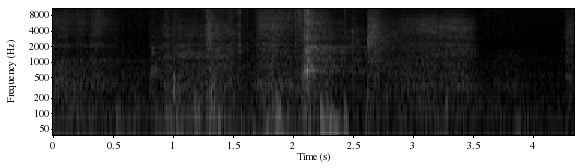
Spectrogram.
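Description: Quiet room tone with a few faint, short knocks and rustles.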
